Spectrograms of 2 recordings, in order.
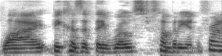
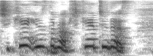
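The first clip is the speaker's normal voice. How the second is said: yapping, yippy, very high-pitched voice; 13 semitones higher than usual. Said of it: "Amber's yippy ass comes over and is like".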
